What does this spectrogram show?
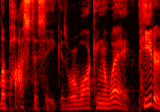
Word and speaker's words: apostasy: word if you don't know this one it's pronounced apostasy if somebody is apostate or they teach apostasy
